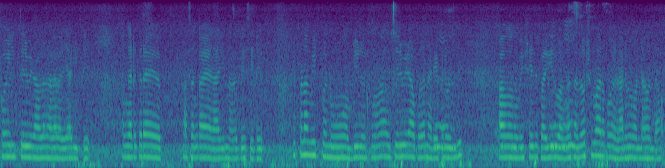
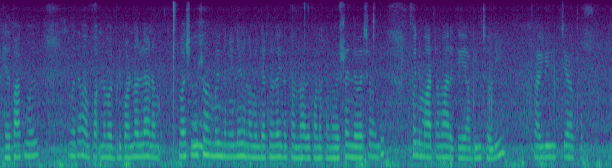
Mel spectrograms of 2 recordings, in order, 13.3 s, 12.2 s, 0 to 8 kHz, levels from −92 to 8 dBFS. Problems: background sounds at intervals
